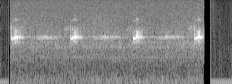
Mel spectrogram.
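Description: Eurasian teal giving four short, high, clear whistled notes, about one each second, with a faint steady tone between them.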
